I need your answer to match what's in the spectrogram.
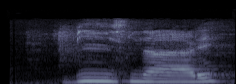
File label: "bĩis-naare", moore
